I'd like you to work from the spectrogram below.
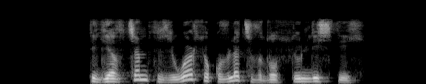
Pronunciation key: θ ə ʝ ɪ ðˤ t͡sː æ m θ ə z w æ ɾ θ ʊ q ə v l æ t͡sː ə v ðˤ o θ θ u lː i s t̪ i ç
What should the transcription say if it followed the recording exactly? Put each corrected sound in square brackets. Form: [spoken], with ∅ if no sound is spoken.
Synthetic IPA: θ ə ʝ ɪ ðˤ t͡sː æ m θ ə z w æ ɾ θ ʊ q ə v l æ t͡sː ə v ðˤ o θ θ u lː i s t̪ i ç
